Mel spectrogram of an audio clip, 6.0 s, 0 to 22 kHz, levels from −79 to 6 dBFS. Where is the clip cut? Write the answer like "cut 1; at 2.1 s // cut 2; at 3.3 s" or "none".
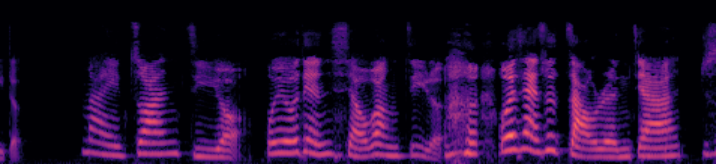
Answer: cut 1; at 2.2 s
